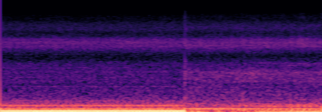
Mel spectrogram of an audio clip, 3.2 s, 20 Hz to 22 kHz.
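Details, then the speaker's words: BMW X3 F25 with N52N engine just after an oil change: smooth, steady low idle with no ticking; lifter clicking right after the change fades once they are coated with oil. "So until they get really coated with oil, because you just drained it all and did the oil change, it's gonna take a second, but then it'll smooth out and it'll quiet down. So it should sound like it does right now, which is perfect."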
